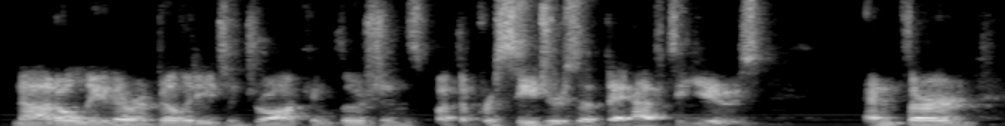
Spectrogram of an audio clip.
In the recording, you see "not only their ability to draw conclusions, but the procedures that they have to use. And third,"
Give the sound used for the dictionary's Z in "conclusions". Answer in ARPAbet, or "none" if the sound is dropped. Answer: Z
